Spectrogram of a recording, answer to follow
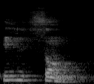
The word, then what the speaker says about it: ils sont: son, que se dice ils sont, ils sont, ils sont. La S se pronuncia bien, como en el español.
